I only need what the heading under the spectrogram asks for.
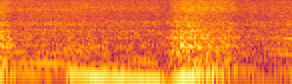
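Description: A car engine revs up twice, its low droning pitch climbing and falling, with a brief dip between the two rises. No one speaks.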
